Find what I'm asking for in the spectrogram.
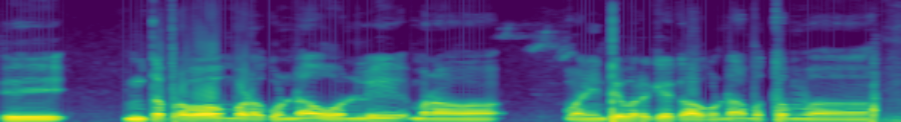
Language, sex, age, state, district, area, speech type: Telugu, male, 18-30, Telangana, Sangareddy, urban, spontaneous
